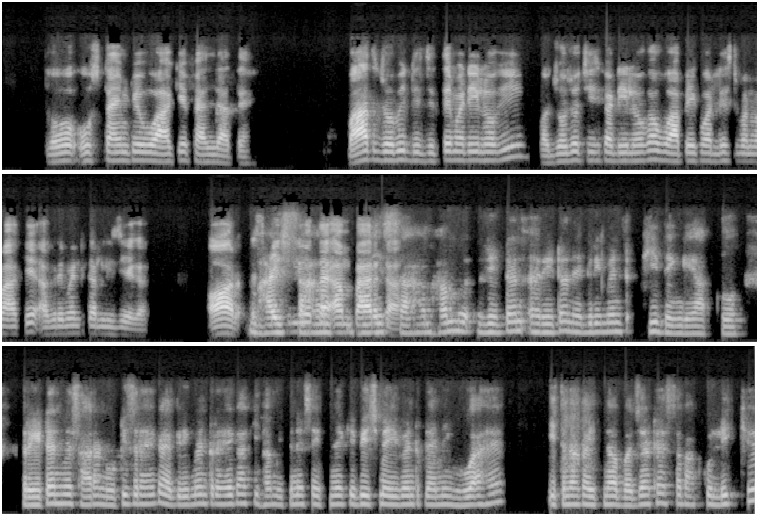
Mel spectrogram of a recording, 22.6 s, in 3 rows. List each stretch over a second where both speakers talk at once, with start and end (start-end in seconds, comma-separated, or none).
10.1-11.6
